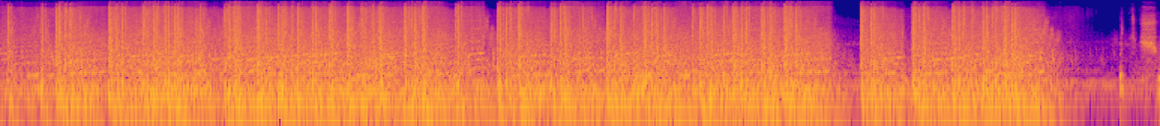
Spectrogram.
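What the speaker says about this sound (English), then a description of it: "Quit shooting the rock." Rapid video game gunfire aimed at a rock rattles in dense, loud bursts for most of the stretch, broken by a few brief pauses, then trails off near the end.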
